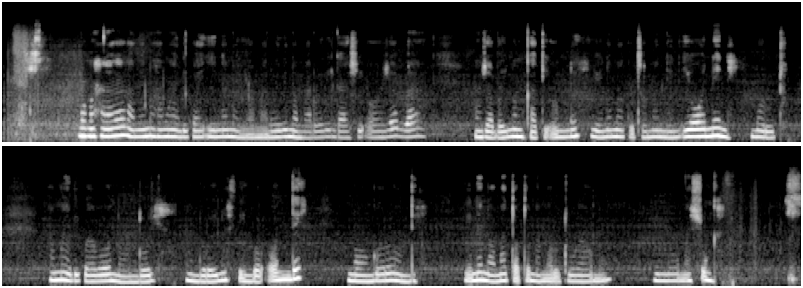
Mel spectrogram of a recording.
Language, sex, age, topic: Oshiwambo, female, 25-35, agriculture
